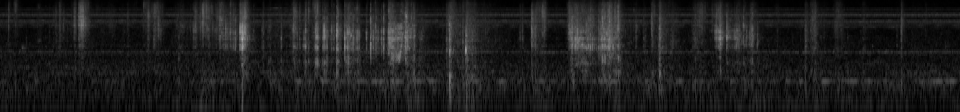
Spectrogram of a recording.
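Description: Dry bamboo leaves rustle and crunch underfoot.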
